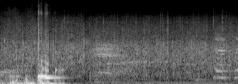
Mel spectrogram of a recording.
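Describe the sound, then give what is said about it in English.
A round of applause from a crowd, a steady wash of clapping that holds at an even level for a couple of seconds after a brief louder burst with a voice at the start. “Round of applause.”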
